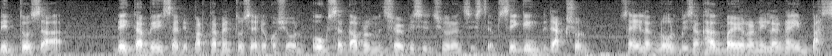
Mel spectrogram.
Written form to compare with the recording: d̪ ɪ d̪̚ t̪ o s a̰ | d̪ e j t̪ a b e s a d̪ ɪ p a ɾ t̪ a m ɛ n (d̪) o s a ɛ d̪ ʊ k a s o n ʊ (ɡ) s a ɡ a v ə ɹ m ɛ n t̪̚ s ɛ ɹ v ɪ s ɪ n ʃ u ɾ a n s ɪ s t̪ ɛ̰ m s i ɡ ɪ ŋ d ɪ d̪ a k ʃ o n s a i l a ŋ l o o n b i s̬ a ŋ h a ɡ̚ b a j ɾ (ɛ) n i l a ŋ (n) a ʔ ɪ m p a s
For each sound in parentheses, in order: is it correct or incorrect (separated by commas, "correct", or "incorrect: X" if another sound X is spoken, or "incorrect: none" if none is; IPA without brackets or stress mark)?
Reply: incorrect: t̪, correct, incorrect: a, correct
